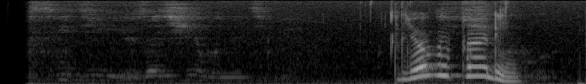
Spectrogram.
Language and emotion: Russian, neutral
